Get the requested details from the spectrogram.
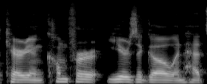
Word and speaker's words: Carrion: One of our listeners, Eric, tweeted us after, and he said that it's Carrion, rhymes with Marion, and it actually means dead meat, as in literally rotten flesh.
